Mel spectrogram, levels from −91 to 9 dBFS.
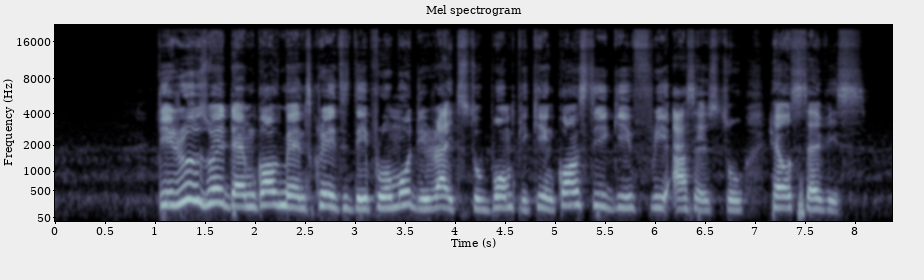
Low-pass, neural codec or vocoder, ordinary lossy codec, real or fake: none; vocoder, 48 kHz, 128 mel bands, Vocos; none; fake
